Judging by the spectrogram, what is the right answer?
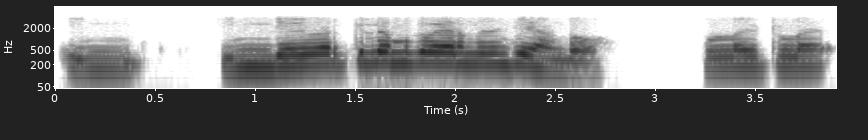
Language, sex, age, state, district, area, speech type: Malayalam, male, 18-30, Kerala, Wayanad, rural, conversation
